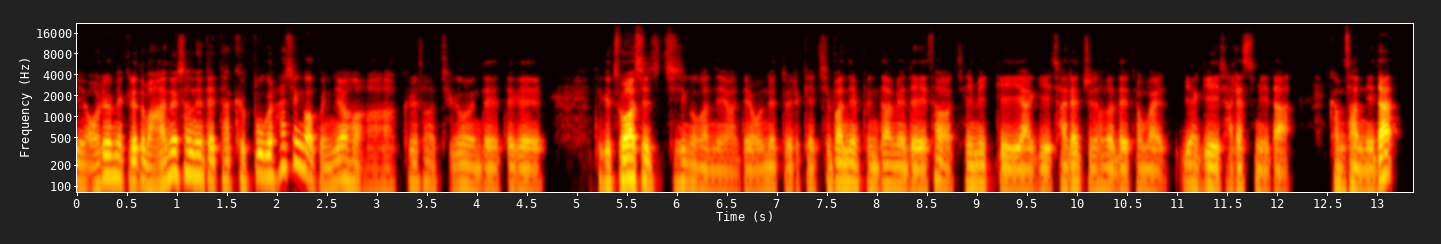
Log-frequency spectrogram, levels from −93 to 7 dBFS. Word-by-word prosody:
예 105 - -2
어려움이 125 +8 +1
그래도 115 +1 +2
많으셨는데 140 - +2
다 115 0 -4
극복을 145 - 0
하신 195 +2 +1
거군요. 110 - +1
아 90 0 -11
그래서 110 -1 -9
지금은 95 -1 -5
근데 90 0 -3
되게 90 -1 -2 0.5
되게 105 - -3
좋아지 125 0 +8
지신 110 +1 -7
것 100 - -5
같네요. 85 -3 -6
네. - - -4
오늘 90 +2 -5
또 - - -9
이렇게 90 -1 -7
집안일 105 +2 0
분담에 95 +1 -2
대해서 90 +2 -1
재미있게 100 -2 -3
이야기 90 0 0
잘 95 +1 -3
해주셔서 95 -2 -2
네 85 0 0
정말 90 -1 -5 0.2
이야기 100 -2 0
잘 90 0 -9
했습니다. 90 -1 -3 0.3
감사합니다. 85 -1 +5
95 Hz, 395 characters per minute, -28 LUFS, 90-110 Hz, 0.5 s, 좋아지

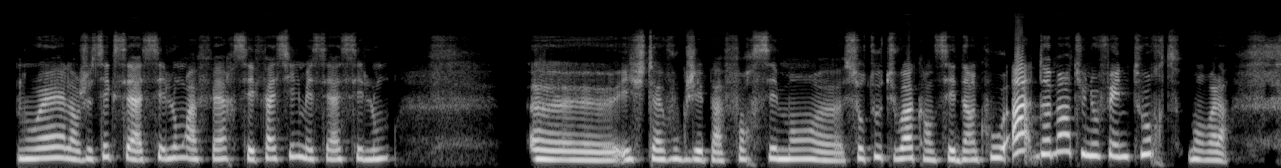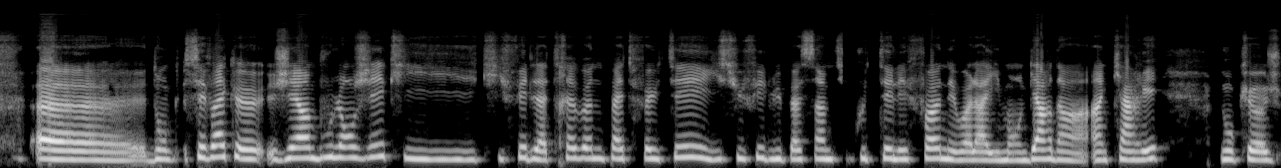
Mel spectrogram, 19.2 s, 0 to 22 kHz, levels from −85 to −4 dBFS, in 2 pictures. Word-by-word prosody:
Ouais, 240 +2 +3
alors 230 -3 +1
je 220 - -2
sais 250 +5 -3
que 265 - -14
c'est 245 - -1
assez 210 +3 0
long 245 +2 -2
à 230 - 0
faire. 225 +1 -4
C'est 215 - -2
facile, 235 +5 -2
mais 235 - 0
c'est 220 0 -7
assez 220 +1 -3
long. 220 +3 -1 1.1
Heu, 205 -3 +2
et 205 - +2
je 215 0 -4
t'avoue 220 0 0
que 205 - -4
j'ai 210 -1 +2
pas 195 -2 -2
forcément, 220 +1 0
heu, 190 -1 -2
surtout 235 +7 -3
tu 230 - -9
vois 240 +1 +4
quand 210 -4 -4
c'est 210 +2 0
d'un 205 +1 -1
coup: 250 +4 0
«Ah 400 +3 +7
demain 340 +4 +1
tu 335 -4 +1
nous 300 - +4
fais 295 0 -1
une 275 0 0
tourte». 330 +4 -3
Bon 215 -2 -1
voilà, 195 -2 -2 0.7
heu, 205 -3 +5
donc 210 +2 -2
c'est 250 +5 0
vrai 270 +1 +3
que 225 -6 +3
j'ai 205 +4 0
un 245 0 +5
boulanger 255 +2 0
qui 210 -6 -2
qui 220 0 -10
fait 250 +4 -3
de 225 - -2
la 205 -2 +2
très 240 +4 -3
bonne 235 -2 -1
pâte 230 -1 -2
feuilletée. 240 +3 -1
Il 215 0 -2
suffit 230 +2 -3
de 215 - -3
lui 225 - +2
passer 220 +2 -3
un 225 - +3
petit 215 0 -11
coup 230 - -4
de - - -20
téléphone 230 +1 +1
et - - 0
voilà, 200 -1 +1
il 190 +1 -1
m'en 195 0 -1
garde 220 0 +3
un 195 -1 -1
un 200 0 +2
carré, 205 +3 0 0.4
donc 210 +1 -1
heu, 200 -2 +3
je 195 - -5
220 Hz, 245 wpm, -22 LUFS, 210-240 Hz, 1.1 s, Ah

